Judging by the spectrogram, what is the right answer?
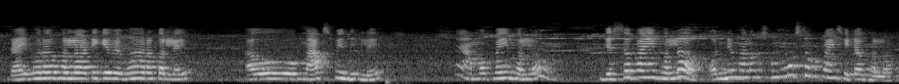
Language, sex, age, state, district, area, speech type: Odia, female, 30-45, Odisha, Kendrapara, urban, spontaneous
